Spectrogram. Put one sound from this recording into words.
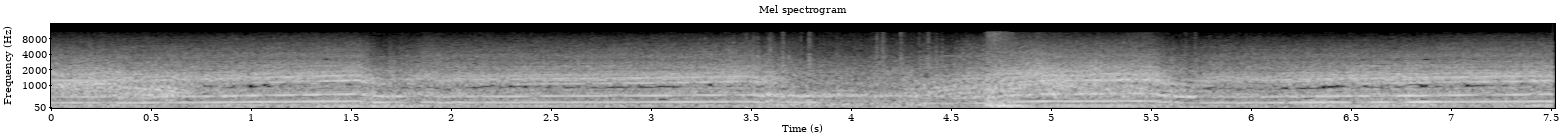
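A racing car engine roars at high revs, shifting gears as it speeds up.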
